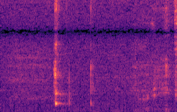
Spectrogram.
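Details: A baby with hiccups: a few short, abrupt catching sounds in a quiet room.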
